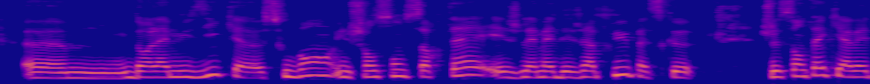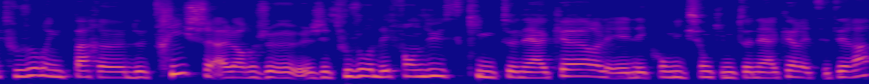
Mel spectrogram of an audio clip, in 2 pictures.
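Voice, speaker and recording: A woman speaks in a dark, mellow tone at a fairly low pitch. Her pace is fairly slow. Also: ordinary pitch variation. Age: 30s. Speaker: author and singer. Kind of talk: casual interview chat.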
